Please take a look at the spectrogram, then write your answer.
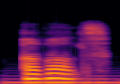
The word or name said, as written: avulse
